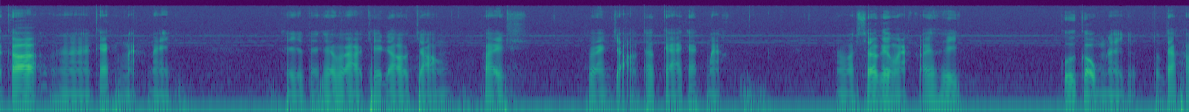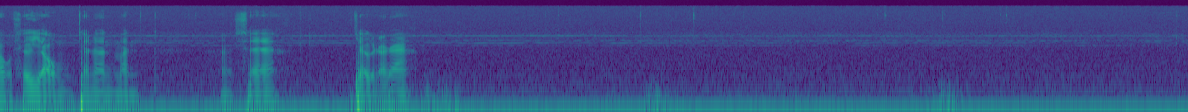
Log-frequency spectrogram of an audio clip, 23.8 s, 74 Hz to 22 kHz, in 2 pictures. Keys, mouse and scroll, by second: 0.2 scroll down 1, 0.5 middle click, 0.9 scroll up 1, 1.4 middle click, 1.8-2.3 scroll up 1, 2.3 middle click, 3.1 scroll up 1, 4.1 click, 4.4-4.9 scroll down 1, 4.9 middle click, 5.5 scroll up 1, 5.9 middle click, 7.3 click, 8.5 scroll up 1, 14.3 middle click, 15.5-16.0 scroll up 1, 16.0 middle click, 18.7-19.1 scroll up 1, 20.4 middle click, 20.8 scroll up 1, 21.3 shift+middle click.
